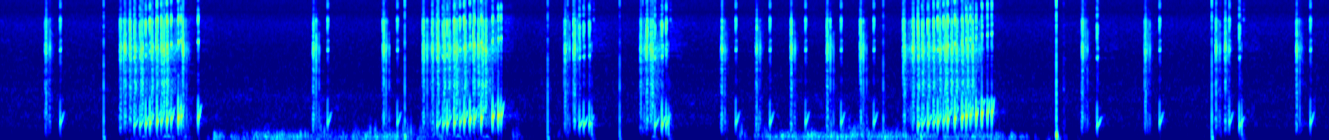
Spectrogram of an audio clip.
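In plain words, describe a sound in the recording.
A ball taps rapidly as it bounces and smashes through stacked tiles.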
